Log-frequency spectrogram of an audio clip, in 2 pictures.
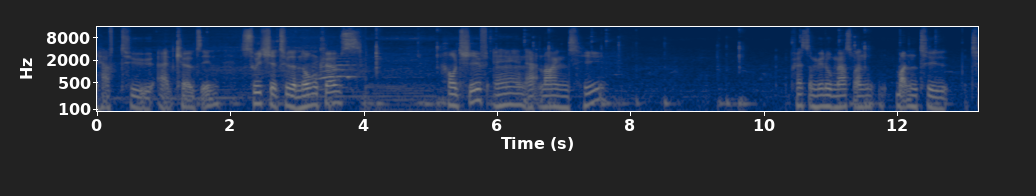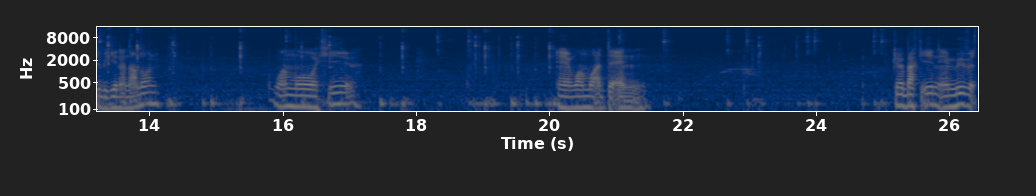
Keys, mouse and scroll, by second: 0.6-2.6 scroll down 1, 2.6 click, 4.0 F8, 7.5 shift+click, 8.2 middle click, 10.7 shift+click, 12.7 shift+click, 13.6 scroll up 1, 14.8 middle click, 16.1 shift+click, 16.9 middle click, 18.4 shift+click, 19.2 shift+middle click, 21.1 shift+click, 23.9 click, 25.5 middle click.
